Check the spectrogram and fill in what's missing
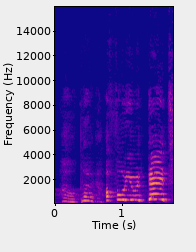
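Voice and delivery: high-pitched disbelief; high voice rising to a loud exclamation; shocked friend. Acted. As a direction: blurt out in stunned relief. Shocked reunion in the game.

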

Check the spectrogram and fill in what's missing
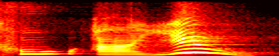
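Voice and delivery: very high tiny cricket voice. Acted. Cricket asks tortoise.

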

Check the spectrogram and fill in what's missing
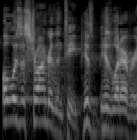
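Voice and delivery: ordinary talk

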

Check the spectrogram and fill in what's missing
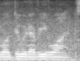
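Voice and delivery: ordinary talk, nothing marked

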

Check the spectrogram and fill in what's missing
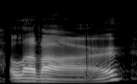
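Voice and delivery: loud name with a rising, drawn-out end; mock group accusation. Classmates all turning on LeVar, mock accusing chorus. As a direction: imitate a whole class calling out the culprit. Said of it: "everyone kind of, like, simultaneously goes".

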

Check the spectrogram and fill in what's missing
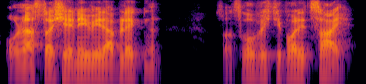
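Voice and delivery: loud threat to shoo them away; angry shout. Acted. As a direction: yell him off the doorstep. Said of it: "rief er".

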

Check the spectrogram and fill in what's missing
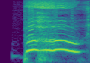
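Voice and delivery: high, loud mock wail; imitating crying. Imitating Nicolas Cage crying in the movie, high loud wail. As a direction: wail it like a fake sob. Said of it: "He's like".

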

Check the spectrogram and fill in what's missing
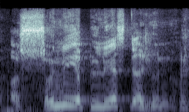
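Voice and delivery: slow mock Japanese accent; put-on Japanese accent, drawn out. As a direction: drag out a hammed-up Japanese accent. Mock Japanese brand names.

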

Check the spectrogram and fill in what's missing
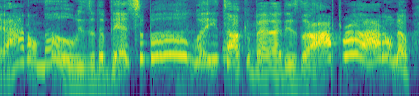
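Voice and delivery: very high-pitched, hammed-up confusion; baffled passers-by. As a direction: squeak out clueless street answers. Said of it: "And people say".

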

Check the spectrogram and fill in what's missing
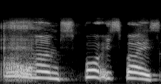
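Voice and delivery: high, drawn-out put-on accent; [name]. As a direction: announce it slowly in a silly mock accent. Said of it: "I don't know why everyone has this accent".

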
